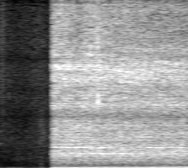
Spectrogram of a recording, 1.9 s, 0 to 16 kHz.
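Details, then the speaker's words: Honda Stream K20A after replacing the connecting rod bearings and polishing the crank to fix a knock on throttle lift-off: steady, even idle with a smooth low hum and no knocking or tapping; the lift-off noise is gone. "постели двигатель посторонних звуков в работе не слышно также пропал звук при сбросе газа на какое-то время хватит"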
